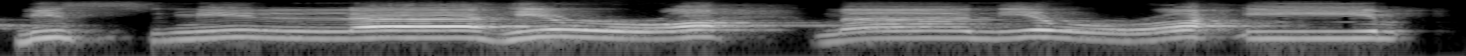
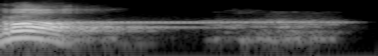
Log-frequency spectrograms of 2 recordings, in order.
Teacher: Ro bahasa Arab itu harus ada getarannya.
